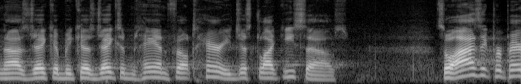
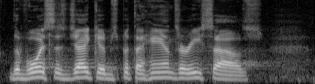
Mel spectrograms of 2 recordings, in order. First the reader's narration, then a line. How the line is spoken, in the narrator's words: Isaac said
